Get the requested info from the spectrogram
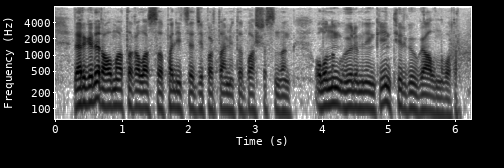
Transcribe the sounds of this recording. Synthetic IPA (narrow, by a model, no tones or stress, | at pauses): d̪æɾɪɡʲe̞ɾleɾɑlˠmɑt̪əqʰɑlˠɑsəpʰo̞lˠit̪sijadʲe̞part̪amʲe̞nt̪ɪbɑsʃəsənəɴ | ʊ̰lˠənəɴwɵlɪmɪne̞ŋkʲʰe̞jɪnt̪ʰe̞ɾɡʲe̞wɡʲe̞ɑlˠənəpwo̞t̪əɾ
